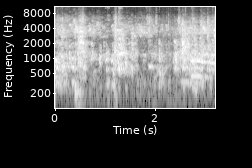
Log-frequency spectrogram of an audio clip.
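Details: Farm chickens drinking after being given water, a dense overlapping chorus of clucks and squawks from many birds, coming in bursts with brief lulls.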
